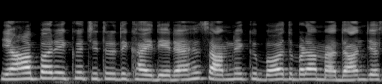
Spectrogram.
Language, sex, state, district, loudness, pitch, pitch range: Hindi, female, Uttar Pradesh, Hamirpur, -17 LUFS, 245 Hz, 225-255 Hz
